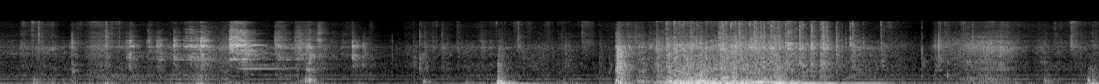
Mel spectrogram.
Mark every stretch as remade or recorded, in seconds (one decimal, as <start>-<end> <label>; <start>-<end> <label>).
0.0-1.7 remade; 1.7-2.3 recorded; 2.3-5.0 remade; 5.0-5.7 recorded; 5.7-6.4 remade; 6.4-9.7 recorded; 9.7-11.0 remade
